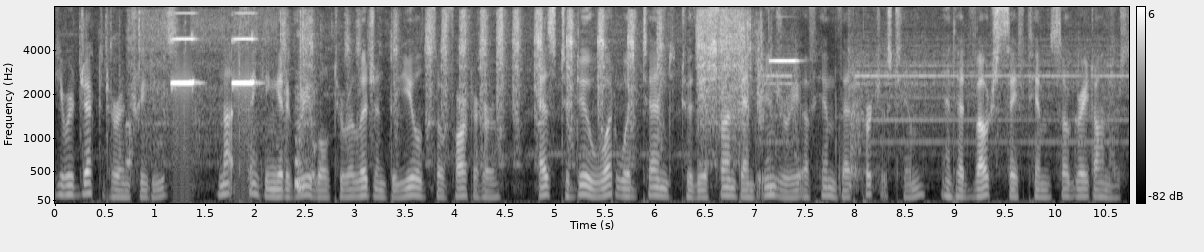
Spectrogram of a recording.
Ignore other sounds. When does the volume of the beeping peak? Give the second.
1 s.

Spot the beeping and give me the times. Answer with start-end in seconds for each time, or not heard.
0.7-2.6, 7.1-8.2.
